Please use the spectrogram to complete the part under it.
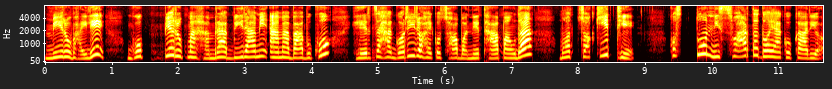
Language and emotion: Nepali, surprised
